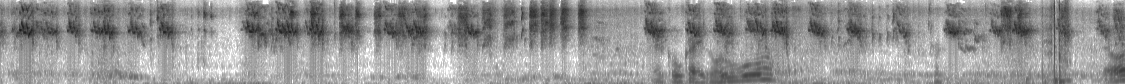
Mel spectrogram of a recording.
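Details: Budgerigar on snow in frost, chattering in fast, scratchy chirps and warbles almost without pause, with a brief low, drawn-out voice-like sound near the middle.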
